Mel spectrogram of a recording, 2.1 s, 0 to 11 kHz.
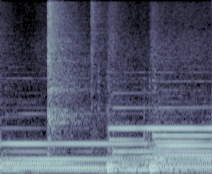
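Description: Live jazz trio of Hammond XK3 organ, guitar and drums playing, with held organ chords under cymbal strikes; the chord changes about a second in.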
